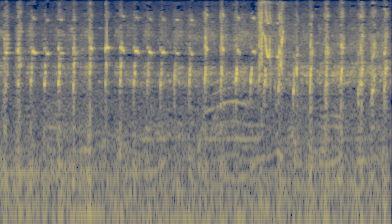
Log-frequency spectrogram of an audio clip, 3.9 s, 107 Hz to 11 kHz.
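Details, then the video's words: Batman lovebird being trained on a roof with a master recording, 18 April 2021; loud, rapid chattering chirps in a steady stream, one brief raspy burst partway through. "Melatih Kicau Lovebird Batman"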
